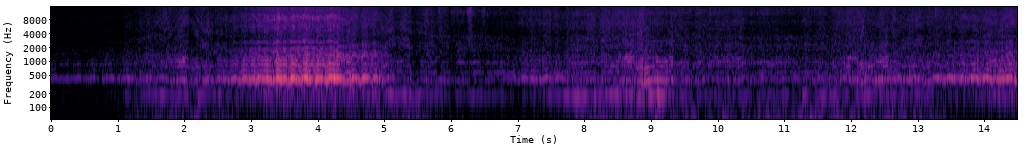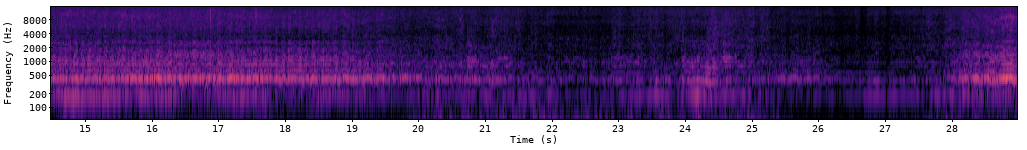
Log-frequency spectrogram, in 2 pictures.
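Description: Flies buzzing in flight: a steady droning hum that swells and fades as they pass, loudest about four seconds in, through the middle, and again at the end.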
